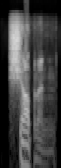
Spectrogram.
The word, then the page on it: shopman: British English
